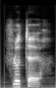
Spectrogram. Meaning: 1. float (any of many floating devices) 2. coke float (scoop of cold dairy-like dessert floating in soft drink sodapop)
- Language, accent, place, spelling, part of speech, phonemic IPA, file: French, France, Lyon, flotteur, noun, /flɔ.tœʁ/, LL-Q150 (fra)-flotteur.wav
